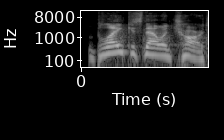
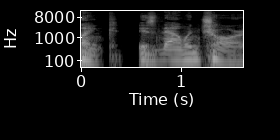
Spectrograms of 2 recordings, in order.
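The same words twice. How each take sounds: First: It is read in his normal voice. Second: It is read in a put-on character voice.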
